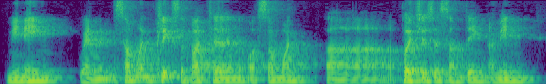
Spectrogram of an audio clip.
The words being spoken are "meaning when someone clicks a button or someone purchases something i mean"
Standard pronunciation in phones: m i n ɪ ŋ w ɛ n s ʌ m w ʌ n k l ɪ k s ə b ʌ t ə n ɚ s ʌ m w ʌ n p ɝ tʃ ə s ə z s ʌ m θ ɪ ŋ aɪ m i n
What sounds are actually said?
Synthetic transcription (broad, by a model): m i n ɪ ŋ w ɛ n s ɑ m w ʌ n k l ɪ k s ə b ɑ t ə n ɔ s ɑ m w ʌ n p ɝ tʃ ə s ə s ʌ m t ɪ ŋ aɪ m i n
